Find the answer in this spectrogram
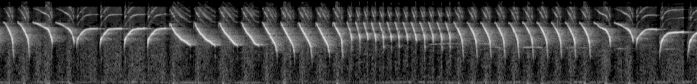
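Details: Long, rolling song of a local canary used to train other songbirds; continuous fast descending whistles that speed into a dense trill midway, then slow to wider swooping notes.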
